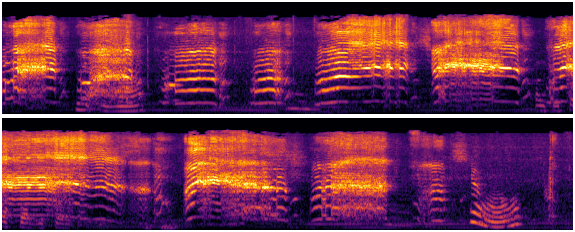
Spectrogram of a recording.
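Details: Newborn girl just a few minutes old: repeated loud, rhythmic crying bursts with short gasping breaths between, a vigorous newborn cry.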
